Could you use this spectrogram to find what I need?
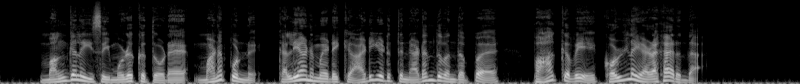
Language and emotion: Tamil, happy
